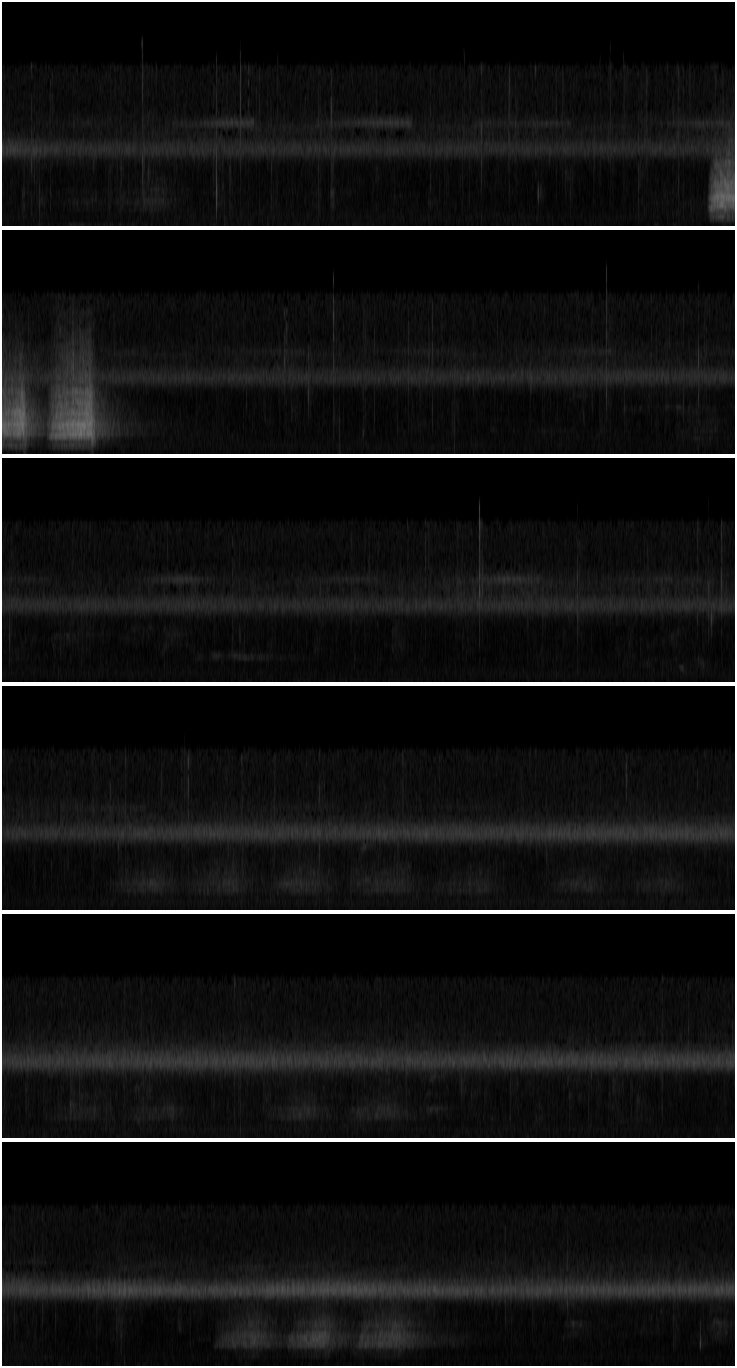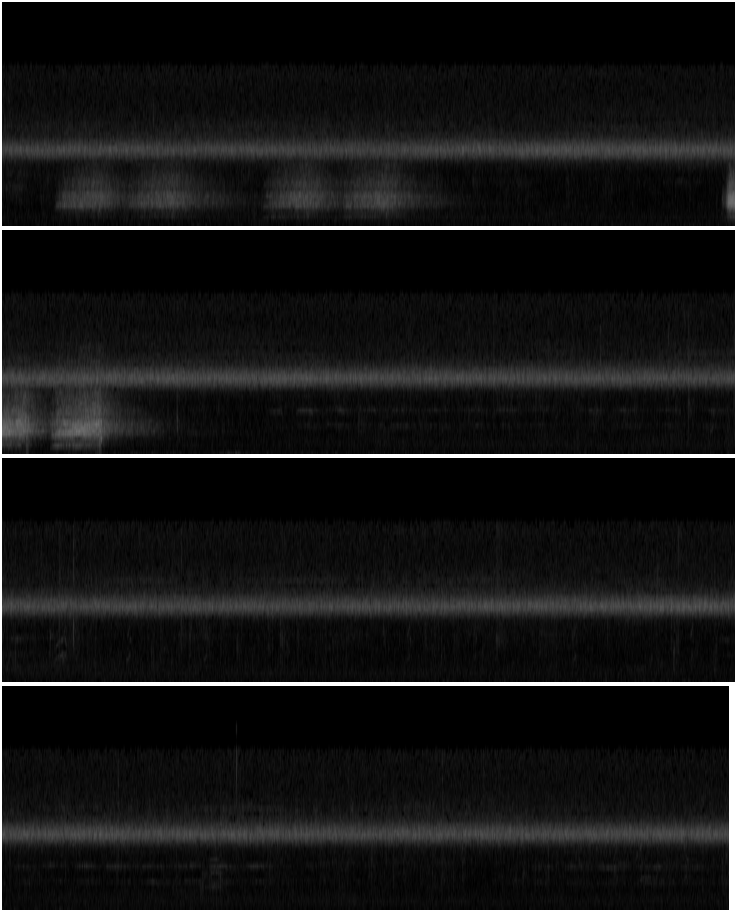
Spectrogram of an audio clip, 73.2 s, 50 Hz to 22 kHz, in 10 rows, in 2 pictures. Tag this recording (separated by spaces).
mount-coot-tha Sennheiser mkh815 australia wildlife birdsong birds insects forest nature Shotgun field-recording Brisbane calls cockatoo bird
